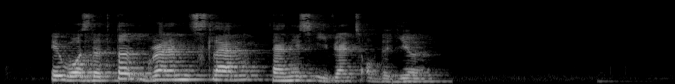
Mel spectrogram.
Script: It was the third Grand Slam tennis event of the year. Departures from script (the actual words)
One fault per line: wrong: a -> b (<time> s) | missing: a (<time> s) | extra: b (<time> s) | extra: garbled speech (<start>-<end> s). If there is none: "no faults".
no faults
